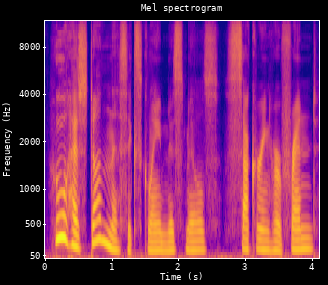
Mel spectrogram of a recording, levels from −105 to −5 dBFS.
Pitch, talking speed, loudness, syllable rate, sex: 165 Hz, 145 wpm, -19 LUFS, 3.7 syllables/s, male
